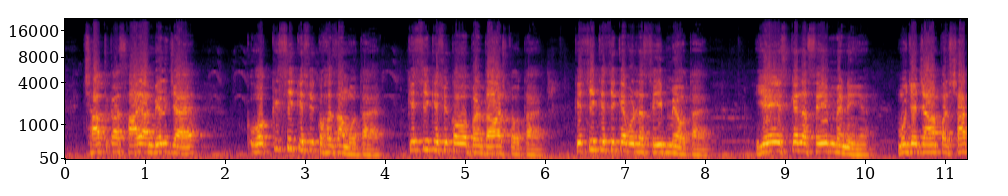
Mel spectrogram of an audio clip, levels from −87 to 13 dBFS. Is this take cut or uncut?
uncut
